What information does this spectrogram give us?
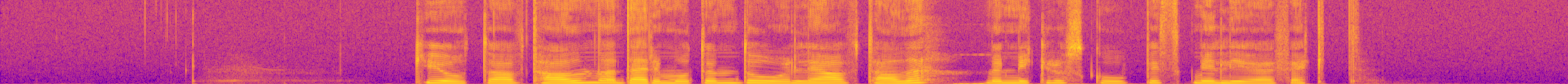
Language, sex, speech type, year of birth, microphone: Norwegian, female, read, 1982, Sennheiser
